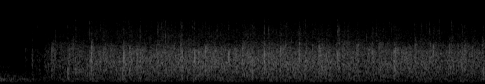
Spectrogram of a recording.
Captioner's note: audience applauding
